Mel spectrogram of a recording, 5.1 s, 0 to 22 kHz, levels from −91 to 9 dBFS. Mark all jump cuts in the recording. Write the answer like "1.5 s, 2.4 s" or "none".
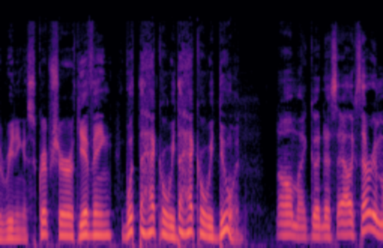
1.0 s, 1.6 s, 2.4 s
